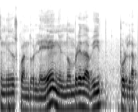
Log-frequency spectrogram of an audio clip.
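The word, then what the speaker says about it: דוד: En hebreo es David, Hay quienes lo pronuncian David, porque la Vav en hebreo, que es la letra que está en el medio, el nombre David, se pronuncia como una V y se pronuncia como una U.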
